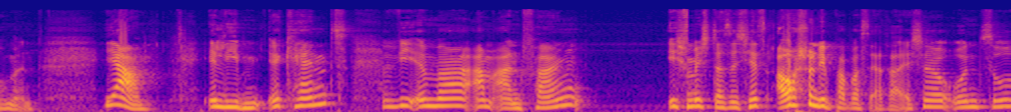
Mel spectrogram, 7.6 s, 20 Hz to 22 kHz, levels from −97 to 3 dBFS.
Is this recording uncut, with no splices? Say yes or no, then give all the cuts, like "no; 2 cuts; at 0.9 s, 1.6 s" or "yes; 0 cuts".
no; 2 cuts; at 2.9 s, 5.1 s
